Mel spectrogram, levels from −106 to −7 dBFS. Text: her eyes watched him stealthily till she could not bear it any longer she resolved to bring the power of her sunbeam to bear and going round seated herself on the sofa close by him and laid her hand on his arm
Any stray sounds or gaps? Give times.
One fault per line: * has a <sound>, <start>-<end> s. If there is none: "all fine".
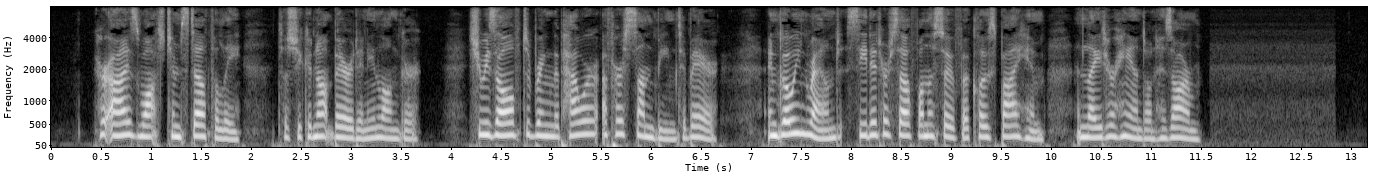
all fine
